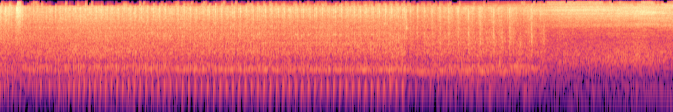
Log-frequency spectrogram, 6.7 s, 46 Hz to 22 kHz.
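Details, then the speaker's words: 1983-or-older Briggs & Stratton single-cylinder engine on a Magna air compressor, sat 5 years: chugging steadily about four beats a second, even firing with no misses or knocks; runs healthy, reaches 100 psi. "guys it runs awesome gets up to 100 psi"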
